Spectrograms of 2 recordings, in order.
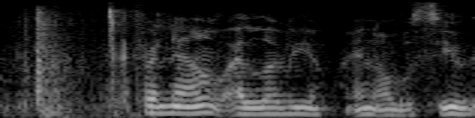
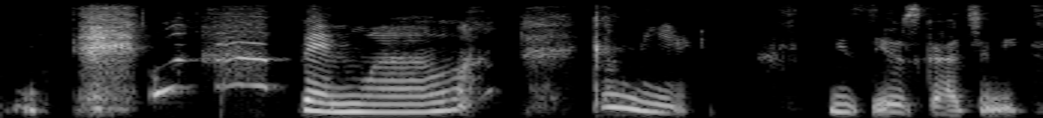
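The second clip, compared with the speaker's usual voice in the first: higher pet-talk coo; 6 semitones higher than usual. Real, not acted. To the cat scratching her, in baby talk.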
